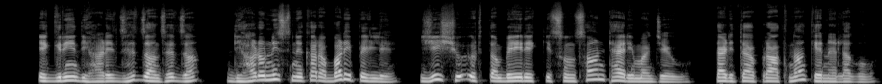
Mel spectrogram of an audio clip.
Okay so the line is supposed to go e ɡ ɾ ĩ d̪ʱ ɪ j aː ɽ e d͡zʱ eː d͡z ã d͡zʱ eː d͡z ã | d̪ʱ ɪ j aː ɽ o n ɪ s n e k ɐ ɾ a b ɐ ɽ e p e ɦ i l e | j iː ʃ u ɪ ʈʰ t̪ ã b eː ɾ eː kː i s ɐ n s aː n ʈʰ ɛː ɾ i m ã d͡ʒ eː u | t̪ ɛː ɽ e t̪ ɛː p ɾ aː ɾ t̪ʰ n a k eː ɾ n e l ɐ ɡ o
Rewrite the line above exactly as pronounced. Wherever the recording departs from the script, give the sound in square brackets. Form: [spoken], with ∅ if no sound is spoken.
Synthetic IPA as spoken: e ɡ ɾ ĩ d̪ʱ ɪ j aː ɽ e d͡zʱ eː d͡z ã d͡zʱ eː d͡z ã | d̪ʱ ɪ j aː ɽ o n ɪ s n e k ɐ ɾ a b ɐ ɽ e p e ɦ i l e | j iː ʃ u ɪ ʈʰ t̪ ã b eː ɾ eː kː i s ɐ n s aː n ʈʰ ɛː ɾ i m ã d͡ʒ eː u | t̪ ɛː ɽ [i] t̪ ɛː p ɾ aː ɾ t̪ʰ n a k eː ɾ n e l ɐ ɡ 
